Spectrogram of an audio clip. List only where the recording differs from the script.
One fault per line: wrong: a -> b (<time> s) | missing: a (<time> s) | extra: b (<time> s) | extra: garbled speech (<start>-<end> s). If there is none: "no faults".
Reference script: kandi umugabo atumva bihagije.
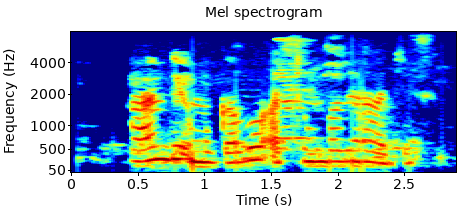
no faults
